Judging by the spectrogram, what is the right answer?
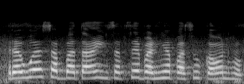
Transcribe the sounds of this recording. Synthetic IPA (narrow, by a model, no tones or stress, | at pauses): ɾɐʊasɐbːɐt̪aːĩsɐbsebɐɽ̤ijãpɐsukɔːnɦoː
